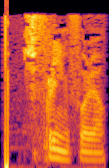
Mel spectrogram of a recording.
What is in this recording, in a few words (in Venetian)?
"sfrinfolo", Veneto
